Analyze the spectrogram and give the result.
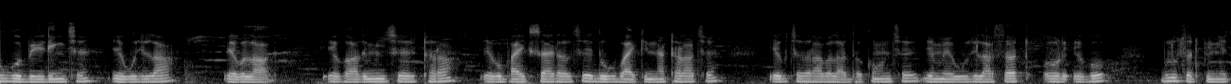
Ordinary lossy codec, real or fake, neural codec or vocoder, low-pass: Opus, 32 kbps; real; none; 7.2 kHz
